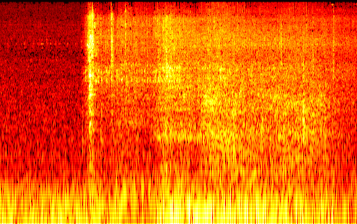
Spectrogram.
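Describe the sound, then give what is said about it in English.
A car driving off, with a low, continuous engine rumble and a brief sharp click early on. A fuller engine roar follows and holds steady at moderate volume. “They drive off again.”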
